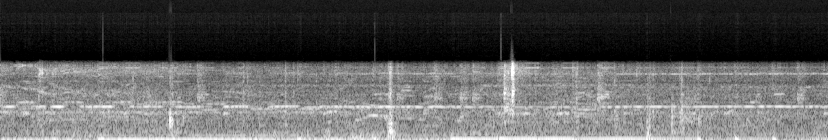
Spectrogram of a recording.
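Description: Steady low hum of a stationary car heard from inside the cabin, with music playing and a few small clicks. The low hum steps up slightly about halfway through.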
